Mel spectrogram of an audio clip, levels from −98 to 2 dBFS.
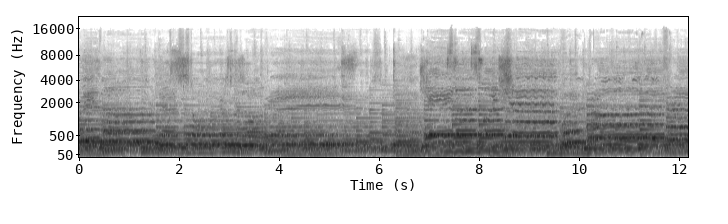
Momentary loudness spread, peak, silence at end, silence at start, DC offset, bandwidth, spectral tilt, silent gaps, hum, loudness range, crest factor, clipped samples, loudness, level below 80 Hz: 5 LU; -4 dBFS; 0 s; 0 s; under 0.1%; 14.5 kHz; -6.5 dB/octave; none; none; 3 LU; 14 dB; under 0.1%; -19 LUFS; -42 dBFS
